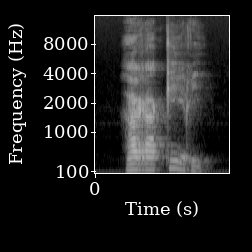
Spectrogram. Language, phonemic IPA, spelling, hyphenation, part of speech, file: Dutch, /ˌɦaː.raːˈki.ri/, harakiri, ha‧ra‧ki‧ri, noun, Nl-harakiri.ogg
- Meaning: hara-kiri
